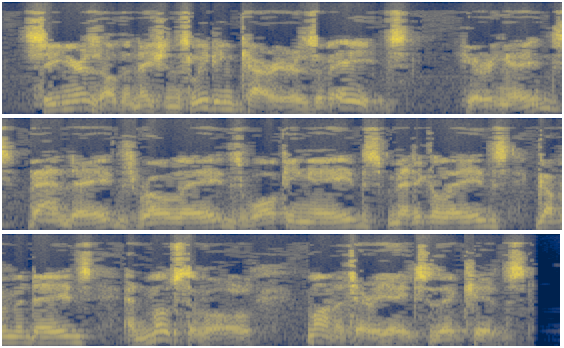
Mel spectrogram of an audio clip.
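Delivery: news flash style newscaster delivery. Reading a piece aloud at another speaker's request, as a news flash. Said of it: "you have to read it as a news flash".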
